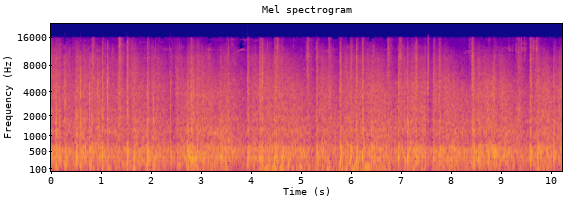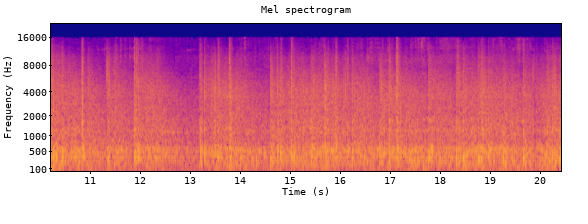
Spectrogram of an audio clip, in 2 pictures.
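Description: Aerial fireworks display: a dense, continuous crackling and popping of many bursting shells, with sharper bangs scattered throughout. It starts abruptly.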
